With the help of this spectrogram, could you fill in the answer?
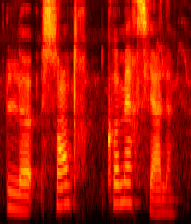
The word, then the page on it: le centre commercial: french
